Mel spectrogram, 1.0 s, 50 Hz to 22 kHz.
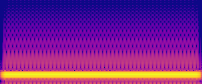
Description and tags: Phone beep call RUS
Standard telephone dial tone in Russia: Sound 425 Hz - 1sec. Pause between beeps should be 4sec.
